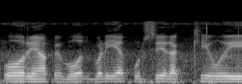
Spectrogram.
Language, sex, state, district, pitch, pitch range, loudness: Hindi, male, Haryana, Charkhi Dadri, 130 Hz, 130-135 Hz, -18 LUFS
